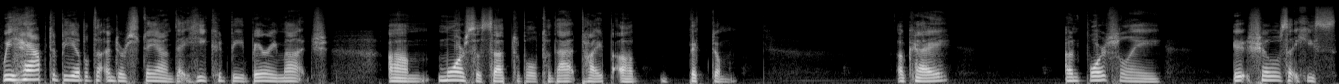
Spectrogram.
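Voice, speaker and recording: A woman's voice: low-pitched, measured pace, darkish tone, no echo. Woman host, indignant true crime commentator, reads chat, dry close sound. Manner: indignant, questioning, rhetorical. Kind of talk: casual live commentary reading viewer comments.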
